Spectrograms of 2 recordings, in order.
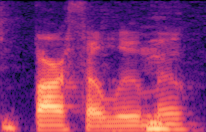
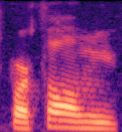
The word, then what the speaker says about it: Bartholomew: time um who is barthol lumu you know what I'll I'll take it you you got close on the pronunciation it's Bartholomew covin but you are right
